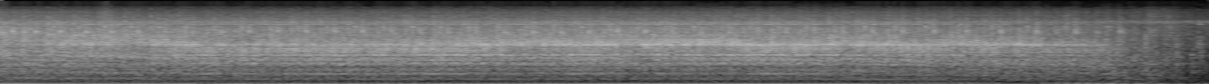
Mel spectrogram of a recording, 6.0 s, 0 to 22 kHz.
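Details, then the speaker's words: 1998 Mercedes C230 (W202) revived after sitting in a field since 2018 on old fuel, with a worn starter: it runs briefly at a low, uneven idle, then the speed sags and it wants to stall unless given a little gas. "see how it wants to die yeah you're going to have to give her just a little gas when it starts to die down like that"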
